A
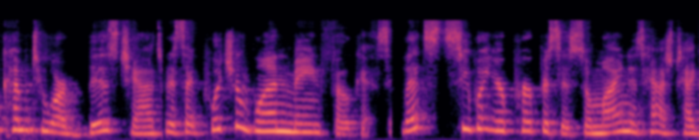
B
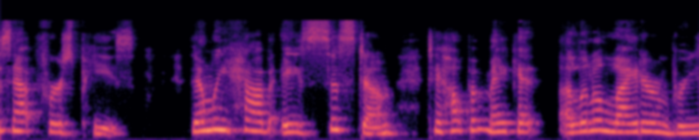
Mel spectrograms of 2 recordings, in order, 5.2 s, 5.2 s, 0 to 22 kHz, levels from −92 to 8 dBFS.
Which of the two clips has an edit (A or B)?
A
